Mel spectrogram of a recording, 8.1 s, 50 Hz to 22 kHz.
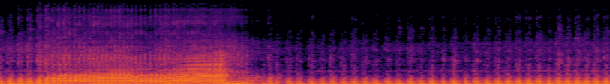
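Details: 1991 Kawasaki EN500 that bogged and backfired, after replacing out-of-range pickup coils that threw off ignition timing: revs up cleanly, then drops to a steady, even idle of about four pulses a second with no misses; normal running.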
